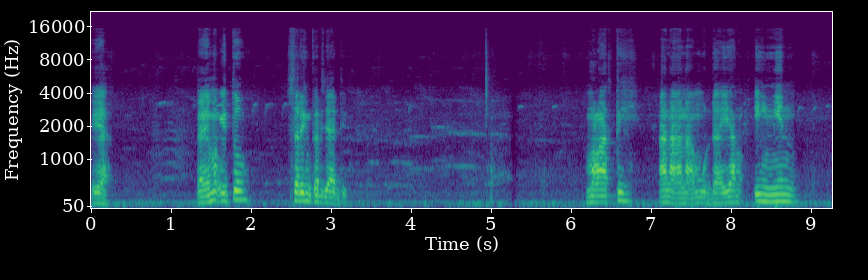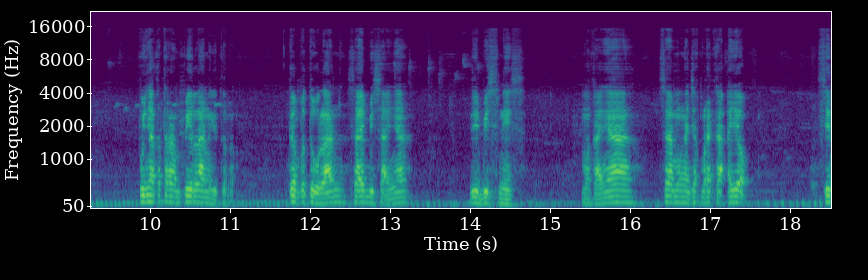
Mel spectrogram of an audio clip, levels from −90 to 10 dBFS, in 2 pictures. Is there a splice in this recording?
yes; 1 cut; at 5.3 s

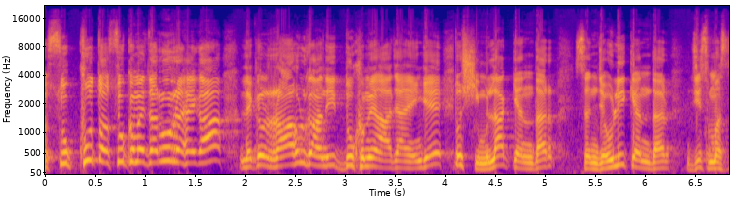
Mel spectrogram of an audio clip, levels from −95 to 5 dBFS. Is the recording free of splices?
no; 1 cut; at 4.1 s

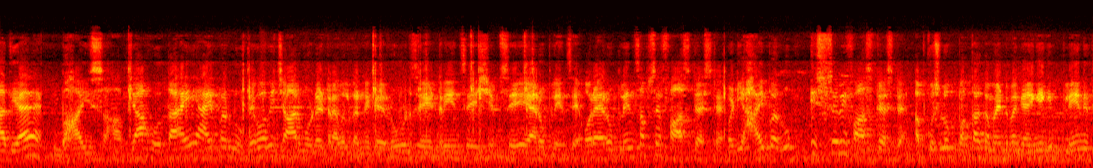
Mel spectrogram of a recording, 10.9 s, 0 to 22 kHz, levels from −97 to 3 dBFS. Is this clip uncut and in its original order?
yes; 0 cuts

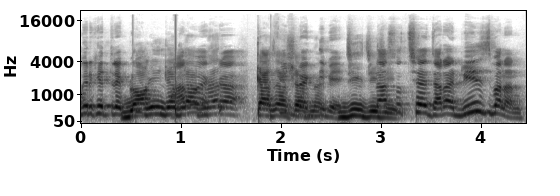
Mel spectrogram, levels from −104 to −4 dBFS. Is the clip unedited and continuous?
no; 1 cut; at 1.6 s

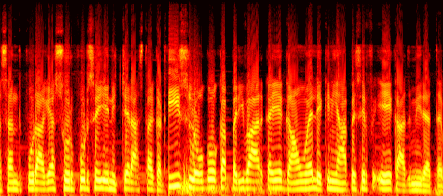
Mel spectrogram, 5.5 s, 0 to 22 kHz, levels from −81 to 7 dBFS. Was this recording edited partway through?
yes; 1 cut; at 2.1 s

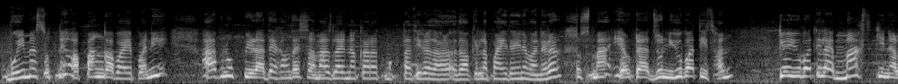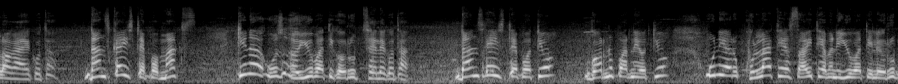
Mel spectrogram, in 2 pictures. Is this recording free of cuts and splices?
no; 1 cut; at 5.8 s

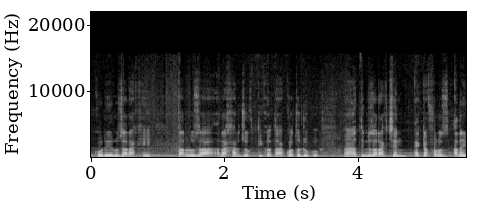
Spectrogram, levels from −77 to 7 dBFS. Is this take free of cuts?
yes; 0 cuts

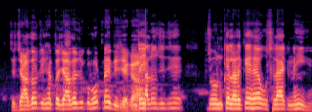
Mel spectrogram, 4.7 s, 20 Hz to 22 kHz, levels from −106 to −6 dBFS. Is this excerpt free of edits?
no; 1 cut; at 2.2 s

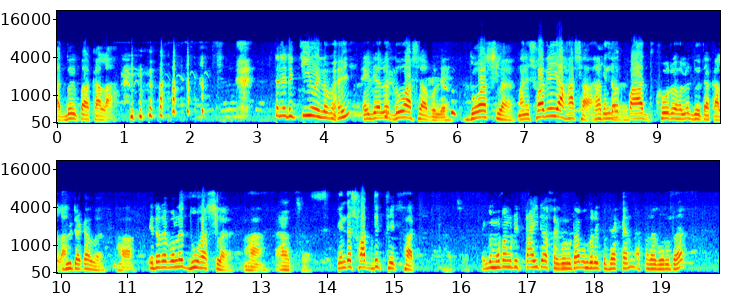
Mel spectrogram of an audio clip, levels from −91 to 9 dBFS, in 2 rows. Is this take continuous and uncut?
yes; 0 cuts

